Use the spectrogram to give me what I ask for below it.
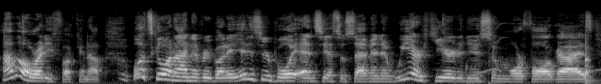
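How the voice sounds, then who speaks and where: A man streaming a game, chatting casually, rambling and correcting himself, swearing often and getting excited. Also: fairly high pitch, fast. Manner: excitable, bursts into laughter. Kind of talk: casual gameplay commentary.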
